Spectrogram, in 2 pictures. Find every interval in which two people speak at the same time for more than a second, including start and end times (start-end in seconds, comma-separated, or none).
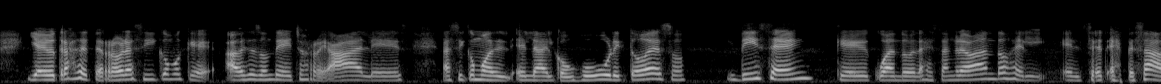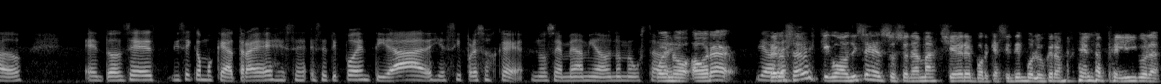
none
